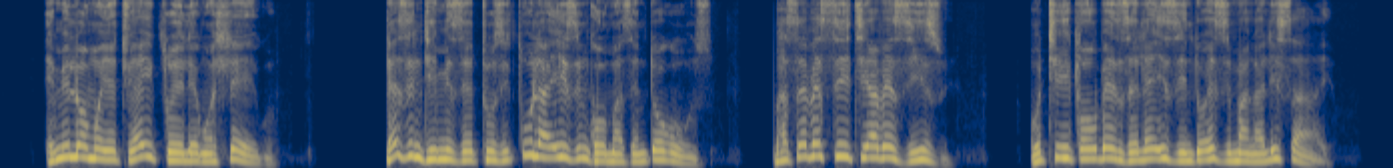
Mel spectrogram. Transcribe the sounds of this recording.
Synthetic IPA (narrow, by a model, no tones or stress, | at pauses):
imilɔmɔjetʰujajiɡ͡ǀʱwɛlɛŋɔɬɛːɣɔ | lezindʱimizetʰuziǀulaiziŋɔmazɛntʼɔɣɔːzɔ | βasɛβesitʰijaβeziːzwɛ | utʰiǁɔuβɛnd͡zʱɛlɛizintʼɔezimaŋalisaːjɔ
